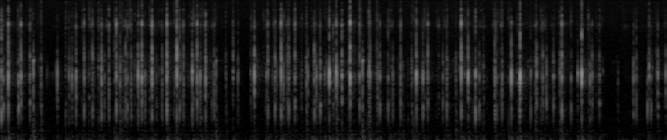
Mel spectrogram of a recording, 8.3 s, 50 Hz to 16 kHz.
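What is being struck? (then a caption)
Plastic mechanical keyboard keys. Fingertips of both hands type fast on a compact pink-white mechanical keyboard with thick plastic XDA keycaps, a polycarbonate plate and linear switches, resting on a desk mat. A steady, rapid stream of short, bright plastic key clacks with a tonal center near 2 kHz, each stopping almost instantly, continues without a break.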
